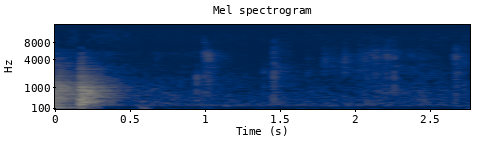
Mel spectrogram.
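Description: A spoon scrapes and taps inside a small cup.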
